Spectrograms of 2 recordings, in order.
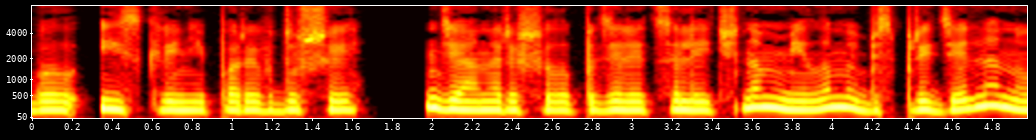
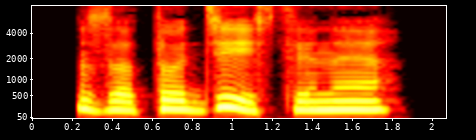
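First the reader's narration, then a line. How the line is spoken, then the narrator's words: Through gritted teeth. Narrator (Russian): сквозь зубы сказала Диана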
